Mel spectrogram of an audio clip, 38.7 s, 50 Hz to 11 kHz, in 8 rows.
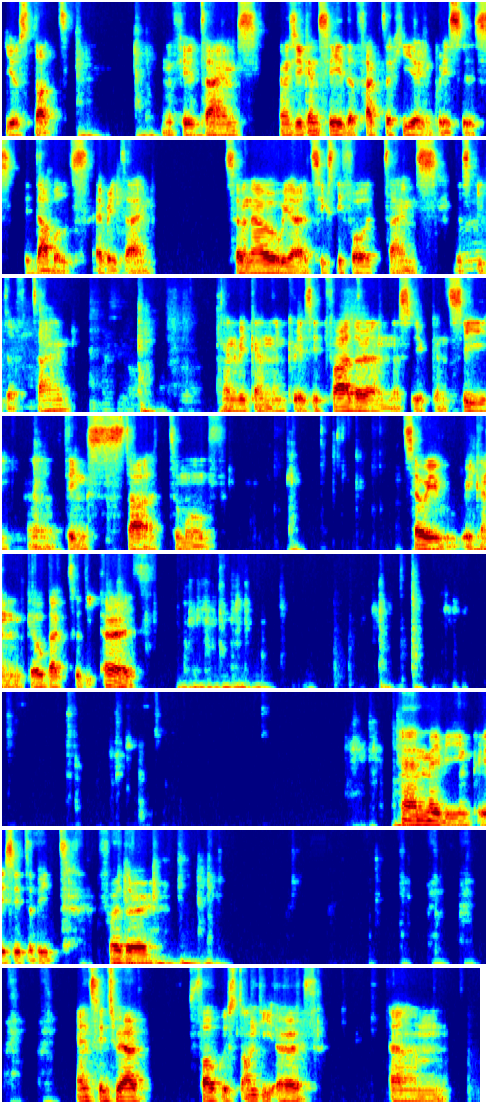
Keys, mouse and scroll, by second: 15.4 typing, 23.4-24.1 typing, 26.2 ctrl+g, 26.2-29.4 drag, 32.0-32.7 typing.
